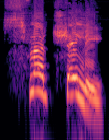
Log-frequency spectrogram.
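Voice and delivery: high, slow, drawn-out cry of recognition; exclaiming. A narrator's reading. Reg recognising his visitor, exclaiming. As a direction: exclaim the name at full stretch. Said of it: "he exclaimed".

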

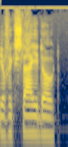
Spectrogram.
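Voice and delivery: ordinary delivery

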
